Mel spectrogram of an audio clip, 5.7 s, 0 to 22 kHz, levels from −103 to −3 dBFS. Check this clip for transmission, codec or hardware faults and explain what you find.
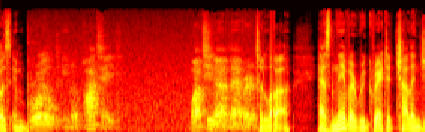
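Two faults are audible. From 0.38 to 3.42 s the close microphone likely dropped out for a distant microphone, so speech turns roomy and hollow, about 5 dB quieter, with room noise about 25 dB below it. From 3.61 to 3.65 s a likely broken MP3 bit reservoir, with frames lost and the next one decoding borrowed bytes, makes the audio jump ahead briefly, which fits 24 ms frames.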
